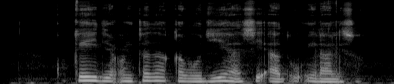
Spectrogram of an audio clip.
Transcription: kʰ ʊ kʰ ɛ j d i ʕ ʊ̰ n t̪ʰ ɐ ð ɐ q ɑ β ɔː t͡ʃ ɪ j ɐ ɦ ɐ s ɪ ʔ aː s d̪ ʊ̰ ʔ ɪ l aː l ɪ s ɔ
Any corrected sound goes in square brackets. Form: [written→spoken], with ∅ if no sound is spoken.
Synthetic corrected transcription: kʰ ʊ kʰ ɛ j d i ʕ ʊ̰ n t̪ʰ ɐ ð ɐ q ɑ β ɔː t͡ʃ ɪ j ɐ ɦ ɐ s ɪ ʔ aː [s→∅] d̪ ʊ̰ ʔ ɪ l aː l ɪ s ɔ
